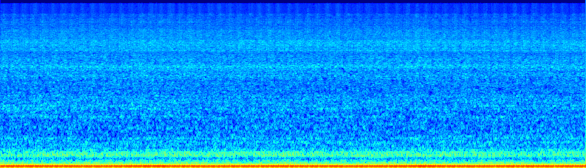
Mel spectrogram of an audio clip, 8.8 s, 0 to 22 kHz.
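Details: 2002 Rover 75 / MG ZT, long-sitting, just started, slightly smoky exhaust; it gets fuel but misses clearly. Heavy low idle stumbling about once a second: misfire on one cylinder, possibly a head gasket, per the owner's suspicion.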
